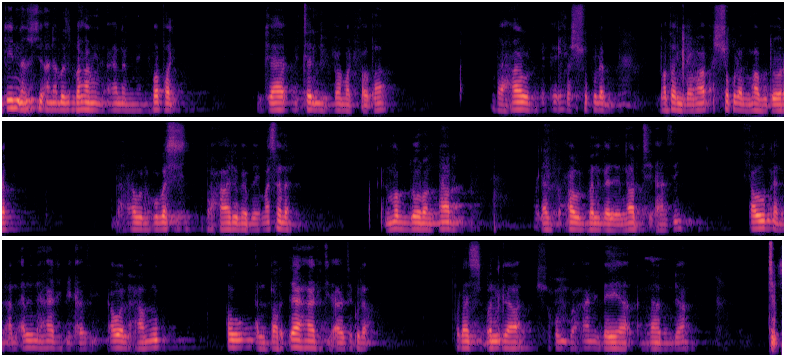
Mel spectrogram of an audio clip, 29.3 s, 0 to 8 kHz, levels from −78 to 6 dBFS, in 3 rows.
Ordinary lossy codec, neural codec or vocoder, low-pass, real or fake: none; codec, 16 kHz, 2 kbps, FreqCodec, larger model; none; fake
